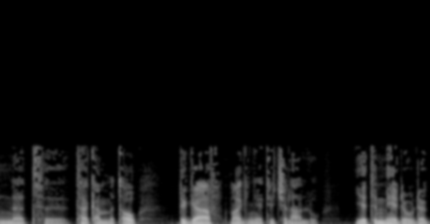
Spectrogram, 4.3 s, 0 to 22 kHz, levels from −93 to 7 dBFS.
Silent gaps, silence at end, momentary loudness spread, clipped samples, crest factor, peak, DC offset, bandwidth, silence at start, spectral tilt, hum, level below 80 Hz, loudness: none; 0 s; 13 LU; under 0.1%; 18 dB; -8 dBFS; under 0.1%; 8 kHz; 0 s; -6.5 dB/octave; none; -46 dBFS; -28 LUFS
